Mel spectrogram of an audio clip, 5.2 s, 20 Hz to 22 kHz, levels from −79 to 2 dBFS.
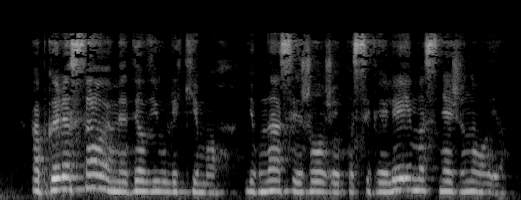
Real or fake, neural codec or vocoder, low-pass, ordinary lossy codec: fake; vocoder, 44.1 kHz, 128 mel bands, Pupu-Vocoder; 14.4 kHz; MP3, 48 kbps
